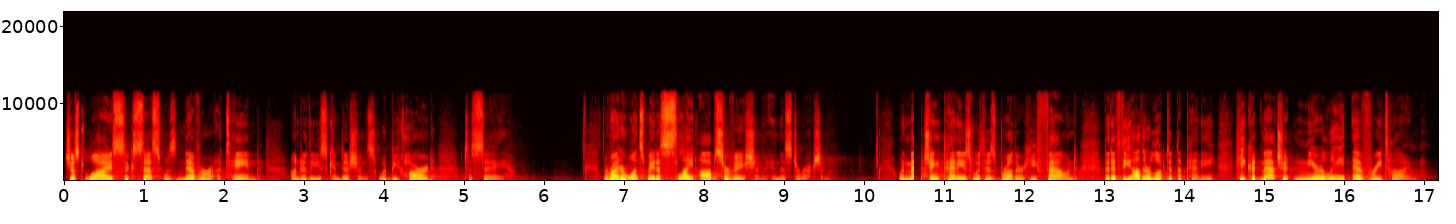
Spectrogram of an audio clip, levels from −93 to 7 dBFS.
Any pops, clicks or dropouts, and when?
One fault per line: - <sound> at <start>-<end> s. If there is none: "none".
- dropout at 10.6-10.7 s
